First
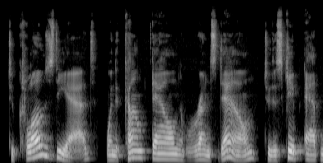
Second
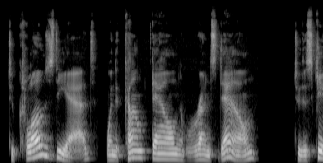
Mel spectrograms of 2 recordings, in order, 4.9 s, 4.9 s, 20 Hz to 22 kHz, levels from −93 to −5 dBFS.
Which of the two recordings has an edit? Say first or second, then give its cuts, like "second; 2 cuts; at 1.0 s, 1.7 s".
first; 1 cut; at 3.9 s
